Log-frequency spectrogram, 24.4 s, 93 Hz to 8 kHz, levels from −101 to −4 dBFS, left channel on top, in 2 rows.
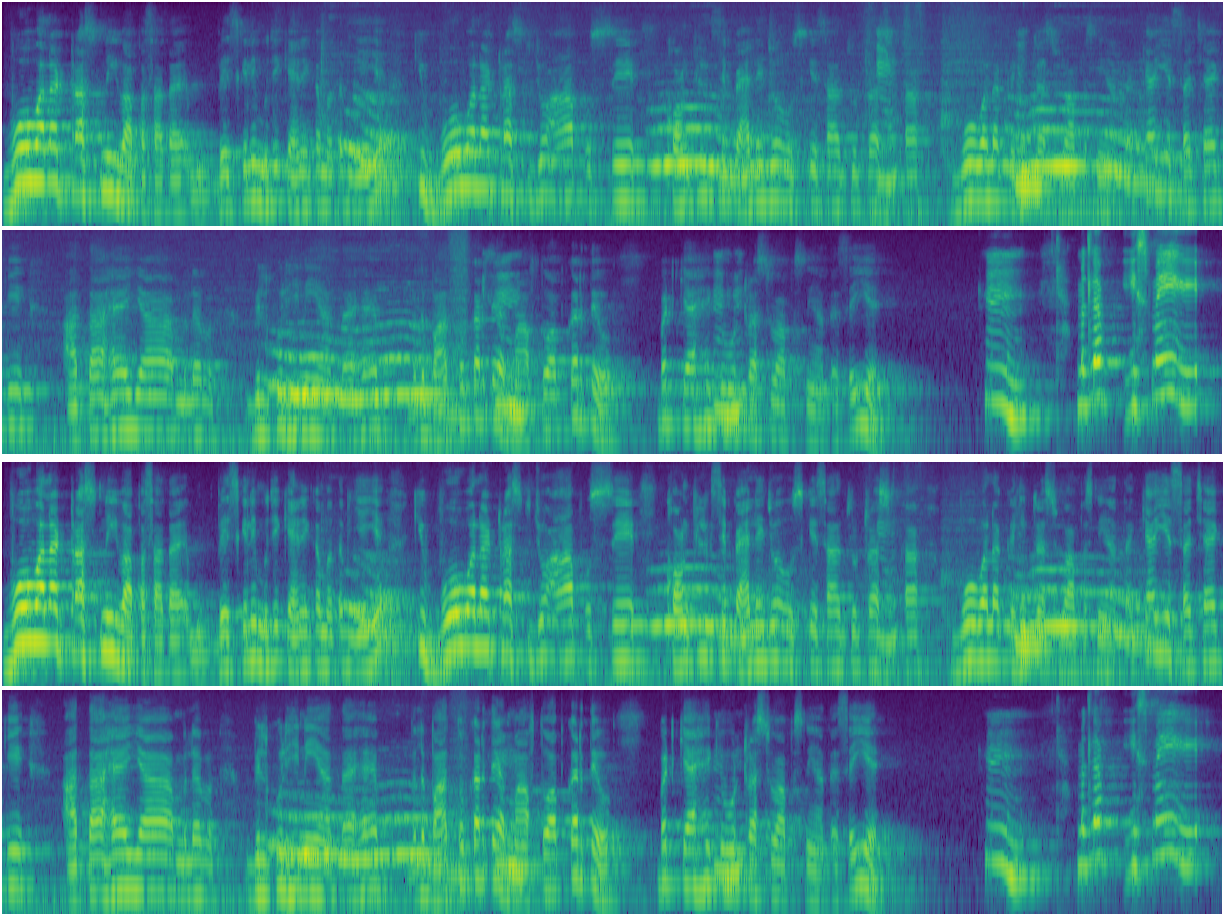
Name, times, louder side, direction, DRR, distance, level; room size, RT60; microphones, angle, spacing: voice 1, 0.0-3.8 4.2-6.3 6.6-9.2 9.5-12.4 12.8-14.3 14.6-18.3 18.8-21.0, right 3 dB, 75° right, 10 dB, 1.4 m, -26 dB
Dog, 3.1-16.9, left 2 dB, 40° left, 2.6 m, -29 dB
voice 2, 10.1-10.4 17.1-17.4 19.3-19.6 22.0-22.5 22.8-24.2, left 4 dB, 70° left, 12 dB, 1.1 m, -25 dB
25.0 x 18.5 x 9.3 m, 0.87 s
head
